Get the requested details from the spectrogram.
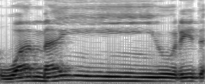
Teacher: والراء مرققة لأنها مكسورة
